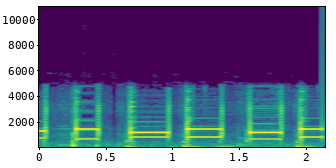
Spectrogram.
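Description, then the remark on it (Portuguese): A quick run of about six telephone keypad dialing beeps, each a short clear dual tone at a steady level, spaced by brief pauses, with no talking. “Minutos depois, dentro de casa, quando ele acabou de chegar, eu passando um cafezinho, eu ouvi o telefone.”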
